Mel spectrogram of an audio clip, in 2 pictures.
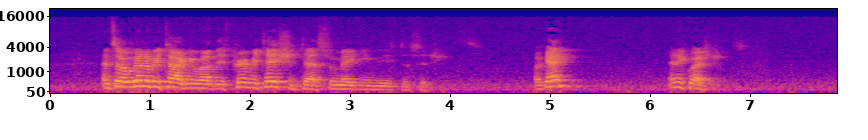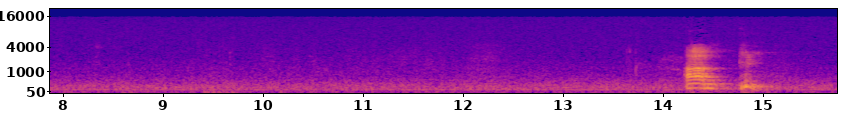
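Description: An elderly man lectures calmly through a microphone in a large room.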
